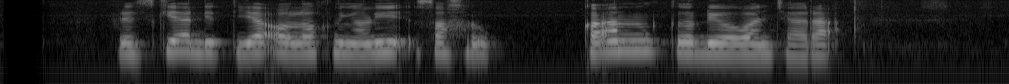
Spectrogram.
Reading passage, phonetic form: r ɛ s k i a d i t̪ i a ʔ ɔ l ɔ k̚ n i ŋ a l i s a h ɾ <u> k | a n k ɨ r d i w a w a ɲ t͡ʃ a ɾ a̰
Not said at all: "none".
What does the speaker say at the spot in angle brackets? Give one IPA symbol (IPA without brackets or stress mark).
u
